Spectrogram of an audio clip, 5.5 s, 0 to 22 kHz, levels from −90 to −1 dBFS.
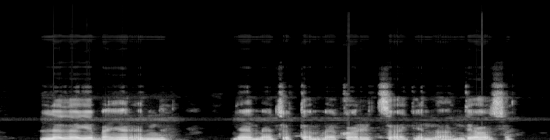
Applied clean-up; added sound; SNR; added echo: none; none; none; none.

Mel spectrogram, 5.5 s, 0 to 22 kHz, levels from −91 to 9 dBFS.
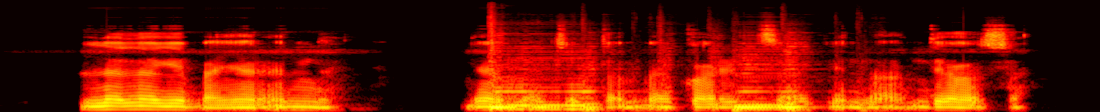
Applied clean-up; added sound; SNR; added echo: neural mask model RNNoise.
